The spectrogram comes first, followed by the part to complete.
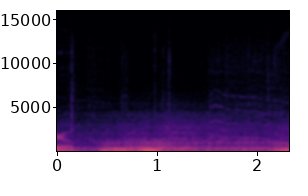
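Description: Chainsaw engine sound carried from the next room, its revs rising and falling.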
